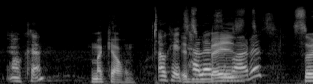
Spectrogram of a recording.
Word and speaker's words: macaron: saying it right Macau macaron be careful McCune is our president Oh macaron is something based with coconut macaroons is something based about with coconuts this is a macaron okay macaron okay so it's a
